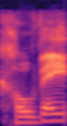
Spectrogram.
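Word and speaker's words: Covve: apps for that are i guess it's pronounced cove so c-o-v-v-e which is for android and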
